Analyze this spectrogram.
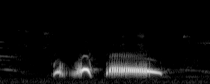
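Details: Spotted dove, thổ voice, giving its fiery fight-urging call. A rising double note is followed by a long, even, trilled coo, one clean phrase.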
